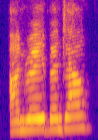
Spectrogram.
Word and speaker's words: Henri Bendel: Henri Bendel? Yeah, that's how you pronounce it.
